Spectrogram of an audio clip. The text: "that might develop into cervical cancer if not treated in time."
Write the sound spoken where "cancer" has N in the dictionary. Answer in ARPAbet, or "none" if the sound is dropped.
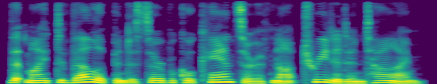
N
